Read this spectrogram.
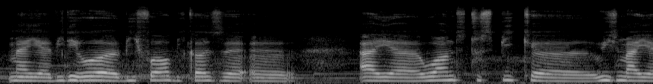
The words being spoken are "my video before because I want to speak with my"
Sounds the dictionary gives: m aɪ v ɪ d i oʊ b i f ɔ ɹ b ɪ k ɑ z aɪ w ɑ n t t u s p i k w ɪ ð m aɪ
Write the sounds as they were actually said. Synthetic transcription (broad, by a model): m aɪ v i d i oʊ b i f ɔ ɹ b ɪ k ɑ z aɪ w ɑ n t t u s p i k w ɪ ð m aɪ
